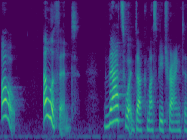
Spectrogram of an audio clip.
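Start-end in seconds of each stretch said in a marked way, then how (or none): 0.0-1.6 high, delighted oh of discovery; aha, I get it; sudden realisation. Shown as a demonstration. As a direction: act out a bright aha moment. Teacher acting sudden realisation.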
